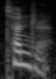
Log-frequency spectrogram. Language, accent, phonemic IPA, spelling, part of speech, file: English, US, /ˈtʌndɹə/, tundra, noun, En-us-tundra.ogg
- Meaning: 1. A flat and treeless Arctic biome 2. A long stretch of something, such as time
